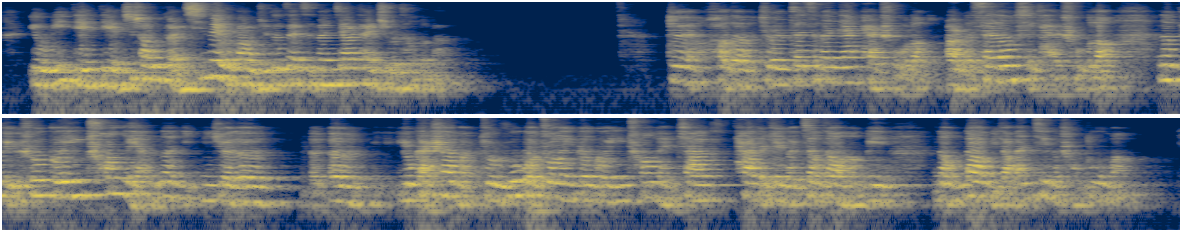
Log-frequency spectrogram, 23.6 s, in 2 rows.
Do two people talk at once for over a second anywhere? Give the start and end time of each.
none

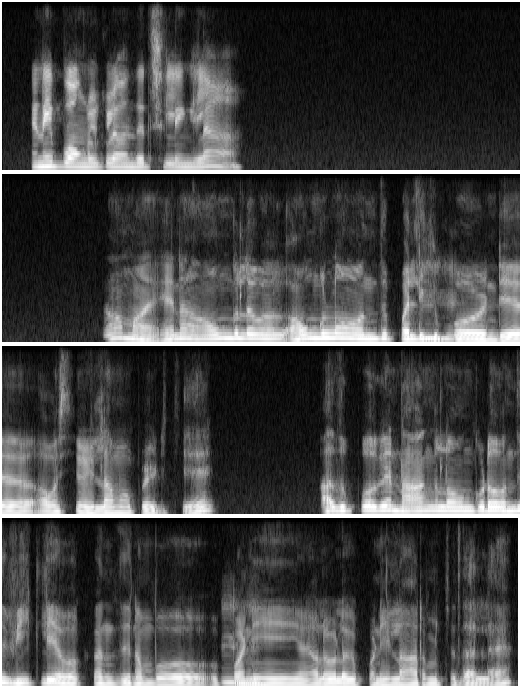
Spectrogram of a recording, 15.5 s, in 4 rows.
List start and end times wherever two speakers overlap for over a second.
none

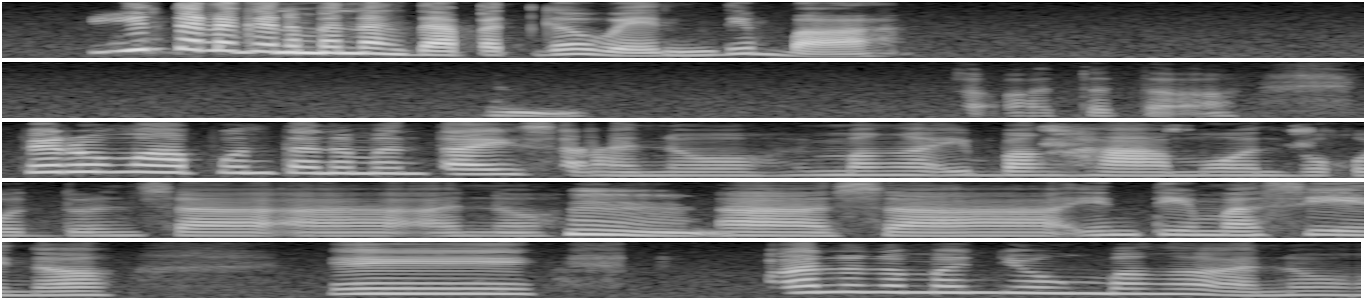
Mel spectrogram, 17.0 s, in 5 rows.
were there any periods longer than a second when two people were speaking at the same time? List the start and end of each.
none

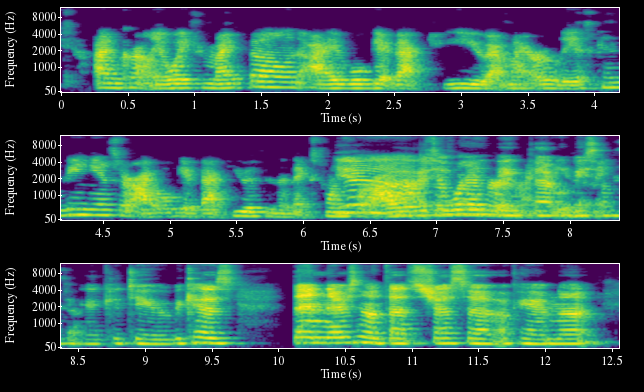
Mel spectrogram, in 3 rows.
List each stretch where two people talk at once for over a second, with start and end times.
6.2-8.5

